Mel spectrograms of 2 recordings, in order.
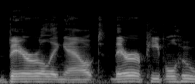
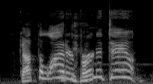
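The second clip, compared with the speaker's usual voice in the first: put-on country accent, higher pitch. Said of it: "I've gone into the country voice for him".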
